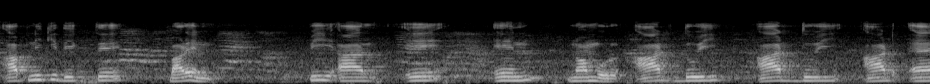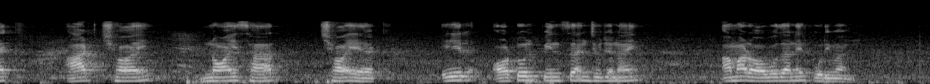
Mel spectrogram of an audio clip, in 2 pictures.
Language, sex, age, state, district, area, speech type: Bengali, male, 18-30, West Bengal, Kolkata, urban, read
